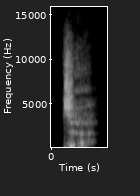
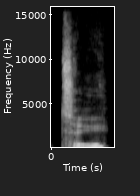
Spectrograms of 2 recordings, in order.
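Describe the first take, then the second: First: The word has a reduced vowel. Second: The word has a full vowel. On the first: The speaker calls it right. "to becomes t" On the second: The speaker calls it wrong. "not to"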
